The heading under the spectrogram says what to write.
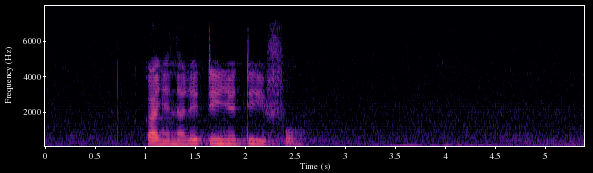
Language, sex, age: Swati, female, 21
